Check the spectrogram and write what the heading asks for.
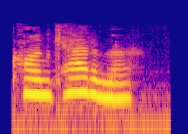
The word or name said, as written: concatemer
